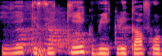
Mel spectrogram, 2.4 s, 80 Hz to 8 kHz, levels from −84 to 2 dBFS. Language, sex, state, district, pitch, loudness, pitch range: Hindi, female, Bihar, Araria, 195 Hz, -18 LUFS, 190-215 Hz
